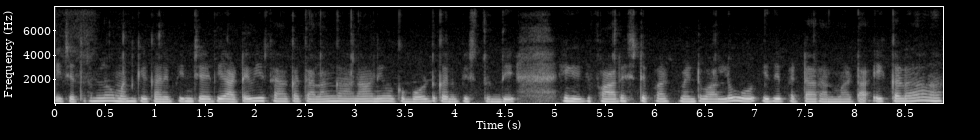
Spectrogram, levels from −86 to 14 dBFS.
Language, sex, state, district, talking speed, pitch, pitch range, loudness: Telugu, female, Telangana, Nalgonda, 120 wpm, 205 Hz, 195-215 Hz, -17 LUFS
